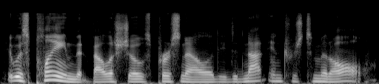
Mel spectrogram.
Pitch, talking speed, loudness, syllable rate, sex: 135 Hz, 190 wpm, -19 LUFS, 5.6 syllables/s, male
